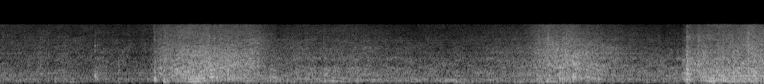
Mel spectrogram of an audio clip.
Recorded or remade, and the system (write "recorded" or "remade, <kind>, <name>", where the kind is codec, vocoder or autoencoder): remade, codec, SNAC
